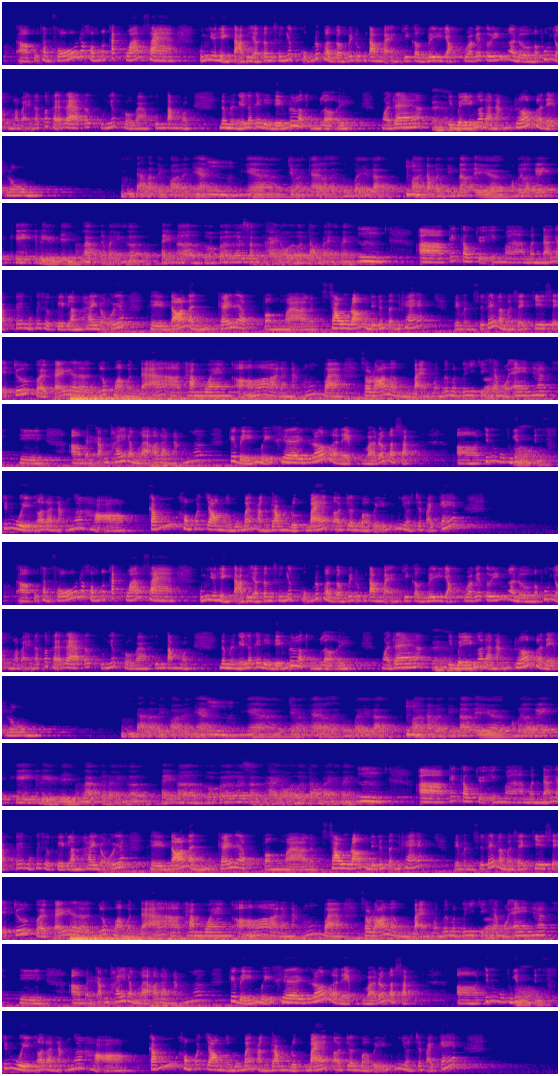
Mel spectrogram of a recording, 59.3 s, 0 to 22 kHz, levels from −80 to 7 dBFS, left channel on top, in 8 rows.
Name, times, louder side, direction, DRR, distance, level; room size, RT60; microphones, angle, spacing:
voice 1, 0.2-13.0 13.3-15.3 17.6-18.0 20.2-20.5 27.0-35.3 35.7-44.3 44.7-49.9 50.5-53.6 53.9-58.3, equal, ahead, 6 dB, 0.3 m, -28 dB
voice 2, 13.1-13.4 16.4-19.9 20.2-22.1 22.4-24.1 24.3-26.9 40.2-40.4 43.5-43.7 45.6-45.7 51.3-51.7, equal, 90° left, 0 dB, 1.6 m, -31 dB
sound 1, 30.9-47.5, equal, 55° right, 1.6 m, -32 dB
7.5 x 5.8 x 3.2 m, 1.3 s
head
